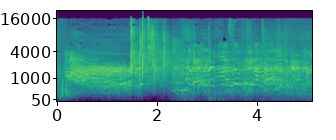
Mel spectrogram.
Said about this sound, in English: So, close one eye. Arm goes down. We'll do it on three. Arm goes down. Stomp your foot. Clap up. We'll try it on three.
